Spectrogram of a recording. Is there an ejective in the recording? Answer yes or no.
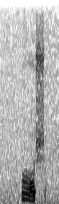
no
